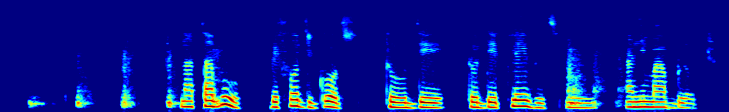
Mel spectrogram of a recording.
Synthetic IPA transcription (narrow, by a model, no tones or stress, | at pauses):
natabu | bifɔdiɡɔd | toe | todeplewit | ĩn | animablɔd̥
